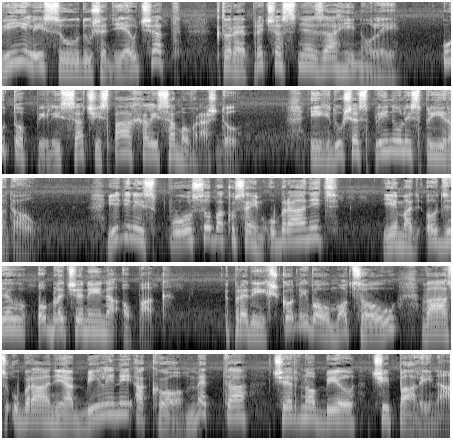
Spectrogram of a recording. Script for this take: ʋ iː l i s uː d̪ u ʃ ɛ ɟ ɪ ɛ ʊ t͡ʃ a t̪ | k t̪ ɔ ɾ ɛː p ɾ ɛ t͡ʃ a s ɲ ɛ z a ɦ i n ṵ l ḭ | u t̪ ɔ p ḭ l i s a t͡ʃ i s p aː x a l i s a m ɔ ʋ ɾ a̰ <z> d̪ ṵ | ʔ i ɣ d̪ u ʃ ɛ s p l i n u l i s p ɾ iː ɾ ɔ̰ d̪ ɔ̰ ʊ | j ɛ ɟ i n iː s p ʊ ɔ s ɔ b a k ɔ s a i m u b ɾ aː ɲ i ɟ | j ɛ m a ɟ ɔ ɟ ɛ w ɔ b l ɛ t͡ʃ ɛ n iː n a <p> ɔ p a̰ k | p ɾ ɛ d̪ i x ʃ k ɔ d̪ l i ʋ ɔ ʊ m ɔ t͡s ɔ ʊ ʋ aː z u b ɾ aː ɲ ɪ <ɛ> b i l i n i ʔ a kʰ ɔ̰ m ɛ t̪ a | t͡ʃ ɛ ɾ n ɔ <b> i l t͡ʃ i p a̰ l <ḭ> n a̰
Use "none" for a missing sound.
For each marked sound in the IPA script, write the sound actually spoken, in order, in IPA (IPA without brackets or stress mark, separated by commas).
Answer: ʒ, ʔ, a, b, ḭ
